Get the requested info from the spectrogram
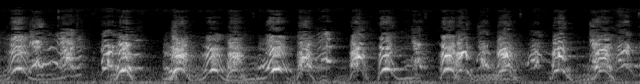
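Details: A Miniature Schnauzer gives a steady string of short, high-pitched barks and yaps, about two per second, each clipped and bright, with no other sounds competing.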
